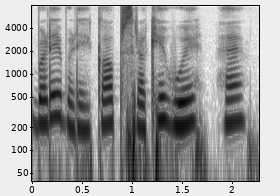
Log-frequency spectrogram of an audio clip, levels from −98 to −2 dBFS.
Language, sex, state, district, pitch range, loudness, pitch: Hindi, female, Himachal Pradesh, Shimla, 215-240 Hz, -15 LUFS, 230 Hz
